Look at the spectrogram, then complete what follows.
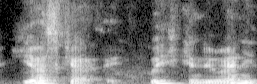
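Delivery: careful, restrained, gentle delivery, soft and hushed. Not wanting to get recorded shouting, he answers Kathy softly, not shouting. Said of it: "I have to say it softly, like I'm not shouting".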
